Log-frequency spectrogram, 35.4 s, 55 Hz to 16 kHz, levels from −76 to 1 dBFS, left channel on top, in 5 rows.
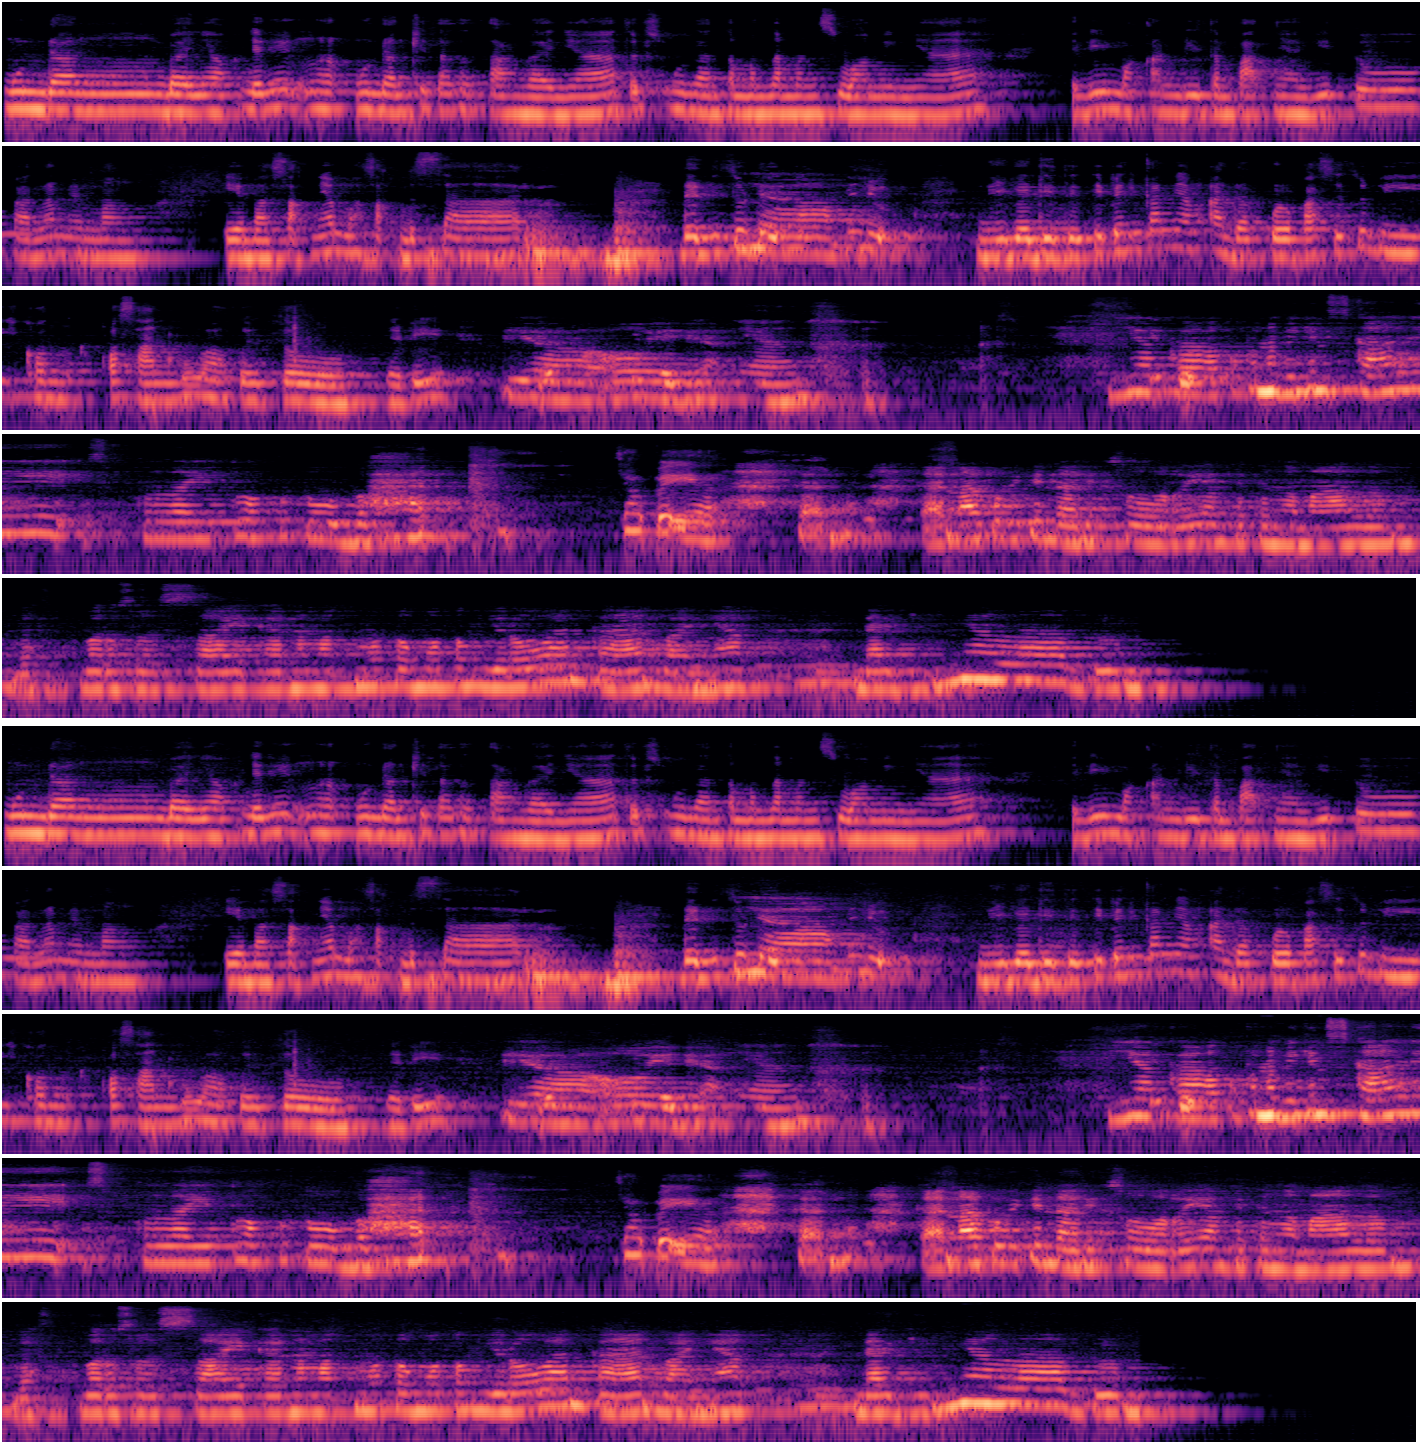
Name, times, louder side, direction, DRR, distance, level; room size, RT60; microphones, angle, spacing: voice 1, 0.0-4.9 5.3-7.9 8.2-11.0 11.3-16.5 16.8-17.0 17.3-18.6 19.4-20.2 23.6-23.7 24.3-25.0 31.8-32.7, equal, 10° left, 1.2 m, -24 dB
voice 2, 10.7-11.3 16.7-17.8 19.7-21.6 22.0-23.8 24.9-34.1, right 2 dB, 70° right, 3.1 m, -22 dB
27.0 x 23.0 x 8.0 m
head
